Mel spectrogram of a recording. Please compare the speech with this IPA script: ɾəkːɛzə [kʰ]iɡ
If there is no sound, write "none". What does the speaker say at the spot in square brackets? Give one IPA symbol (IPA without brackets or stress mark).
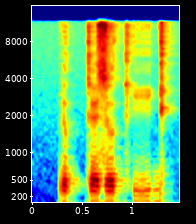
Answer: kʰ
